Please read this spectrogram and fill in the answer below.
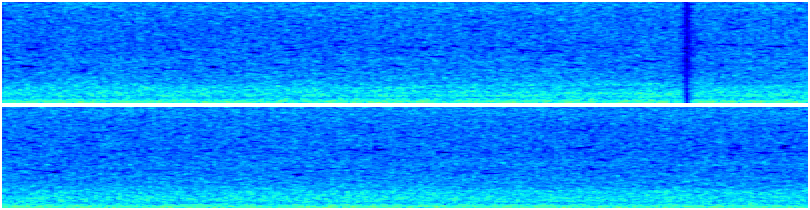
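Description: Fast mountain river rushing over rocks, a steady, dense sound of white water with one momentary dip about two and a half seconds in.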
